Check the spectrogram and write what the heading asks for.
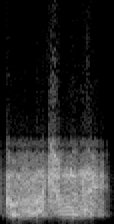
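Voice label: Korean bomb failure mood low; speech; War Thunder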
